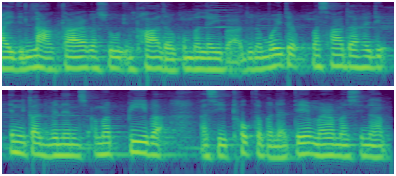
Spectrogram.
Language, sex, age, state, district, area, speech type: Manipuri, male, 18-30, Manipur, Thoubal, rural, spontaneous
